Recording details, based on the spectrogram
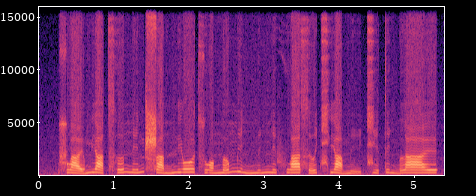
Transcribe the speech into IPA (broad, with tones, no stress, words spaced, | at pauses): ʂwa̰˨˩ɪ̯ mjä˥˩ t͡sʰɹ̩˧˥n̪i˧˥n ʂa̰˨˩n n̪jo˥ʊ̯t͡swɔ˨ n̪ɤ˧˥mi˥˩n mi˧˥ŋn̪i˧ fwä˥sɹ̩˧˥t͡ɕʰjä˥˩ mḭ˨˩t͡ɕi˥˧t̪i˥˩ŋ la˥ɪ̯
